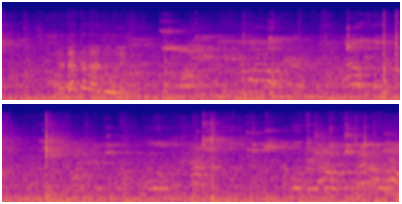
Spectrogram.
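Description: Indoor youth basketball game: a basketball bouncing on a plastic sport-tile court, with sharp knocks scattered through and players and spectators calling out indistinctly.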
